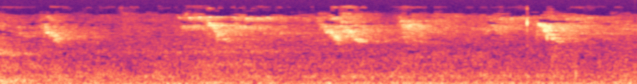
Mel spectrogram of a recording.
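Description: Faint, sparse bird chirps on Boa Vista, Cape Verde, sound over a constant hiss of background noise, a few short tweets scattered across the moment.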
